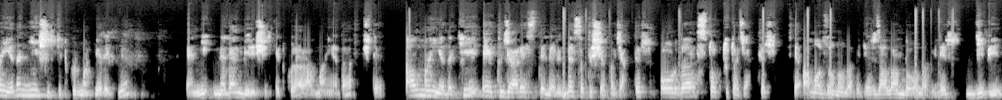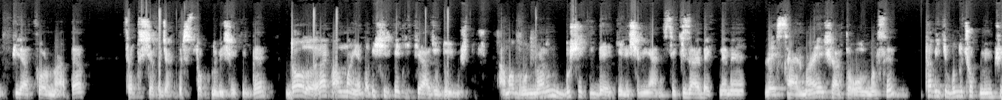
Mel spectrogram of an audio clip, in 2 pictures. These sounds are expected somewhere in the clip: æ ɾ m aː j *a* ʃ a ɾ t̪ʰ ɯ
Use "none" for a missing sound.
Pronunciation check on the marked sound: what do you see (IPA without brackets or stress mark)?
ɛ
